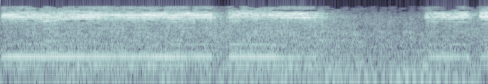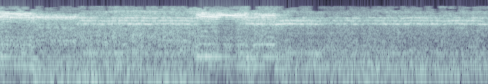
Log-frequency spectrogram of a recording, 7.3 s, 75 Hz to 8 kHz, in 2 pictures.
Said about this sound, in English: It is indeed a stark contrast to Delhi's overcrowded roads, where 4 million vehicles jostle for space, creating noise, traffic jams and pollution.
